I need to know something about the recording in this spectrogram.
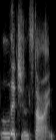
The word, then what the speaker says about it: Lichtenstein: And just like the word ornithologist last week, you can say Lichtenstein. Lich rhymes with an it, rhymes with itch. Lichtenstein.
